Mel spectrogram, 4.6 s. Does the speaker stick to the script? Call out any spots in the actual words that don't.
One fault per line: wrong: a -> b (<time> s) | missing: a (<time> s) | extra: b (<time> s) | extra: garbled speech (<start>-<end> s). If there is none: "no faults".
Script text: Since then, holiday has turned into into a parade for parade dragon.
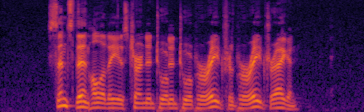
no faults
